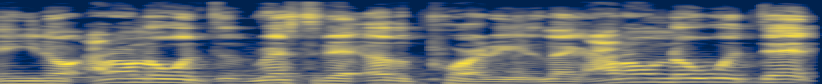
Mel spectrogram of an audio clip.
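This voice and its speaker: A man speaks over noticeable background noise. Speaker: spiritual vlogger. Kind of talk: casual monologue vlog. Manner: halting, repetitive stammers.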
